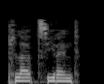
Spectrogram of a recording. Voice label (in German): "platzierend", German; adjectives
